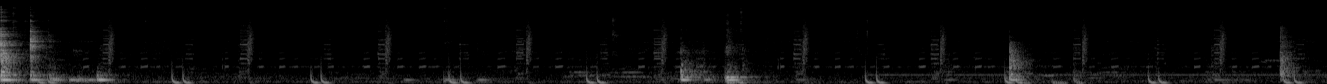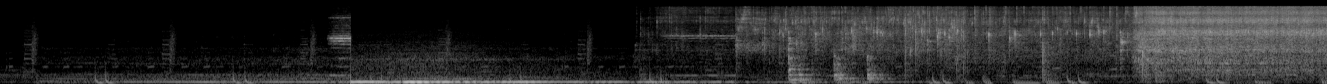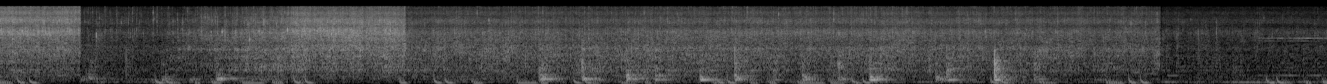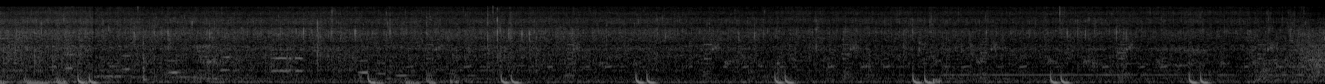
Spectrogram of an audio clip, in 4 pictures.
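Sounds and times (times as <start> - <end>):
paste sizzling in hot oil: 19.6 - 40.3.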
